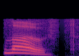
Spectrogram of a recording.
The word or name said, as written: loth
